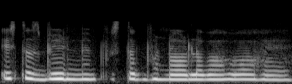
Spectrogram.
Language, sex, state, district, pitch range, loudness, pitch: Hindi, female, Bihar, Patna, 225-245 Hz, -14 LUFS, 230 Hz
